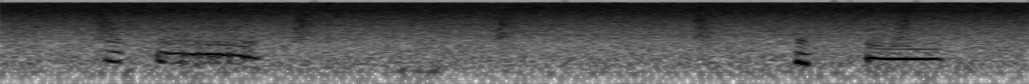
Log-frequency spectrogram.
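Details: Zebbie the cat snoring: a faint short nasal whistle followed by a longer, level whistling tone, then quiet breathing for about three seconds before the same short-then-long pair returns.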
